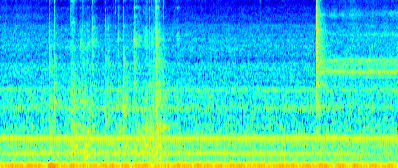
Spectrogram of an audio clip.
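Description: Small clicks and knocks as a mortar prism is handled into the specimen holder of a lever-arm flexural testing machine, over a steady electrical hum. About six seconds in, a sharp click is followed by a steady high whine that keeps going: the machine switched on.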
